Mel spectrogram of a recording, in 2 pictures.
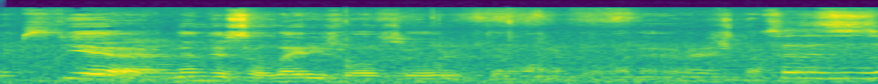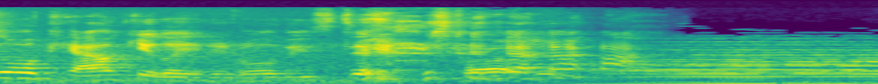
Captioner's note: all laugh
